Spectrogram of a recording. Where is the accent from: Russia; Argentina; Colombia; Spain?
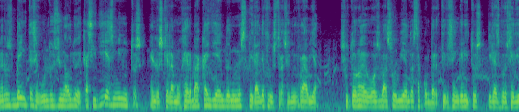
Colombia; Si hay un sentimiento que nos une como colombianos, son las quejas contra las instituciones públicas y privadas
